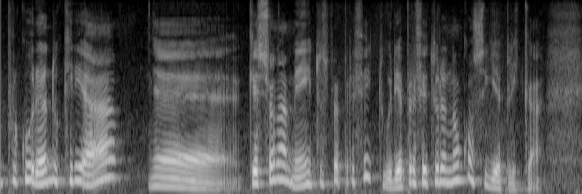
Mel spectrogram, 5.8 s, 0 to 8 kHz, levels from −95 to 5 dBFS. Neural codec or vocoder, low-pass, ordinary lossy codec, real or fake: none; none; none; real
